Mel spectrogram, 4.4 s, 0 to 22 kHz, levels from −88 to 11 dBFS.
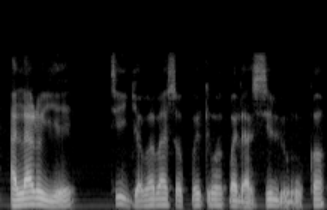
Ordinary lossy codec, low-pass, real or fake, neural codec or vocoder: none; none; fake; codec, 16 kHz, 6 kbps, DAC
